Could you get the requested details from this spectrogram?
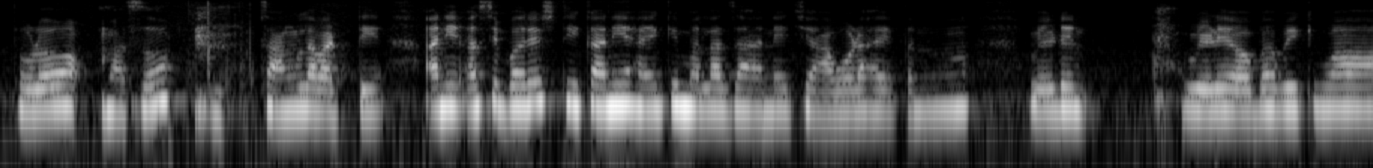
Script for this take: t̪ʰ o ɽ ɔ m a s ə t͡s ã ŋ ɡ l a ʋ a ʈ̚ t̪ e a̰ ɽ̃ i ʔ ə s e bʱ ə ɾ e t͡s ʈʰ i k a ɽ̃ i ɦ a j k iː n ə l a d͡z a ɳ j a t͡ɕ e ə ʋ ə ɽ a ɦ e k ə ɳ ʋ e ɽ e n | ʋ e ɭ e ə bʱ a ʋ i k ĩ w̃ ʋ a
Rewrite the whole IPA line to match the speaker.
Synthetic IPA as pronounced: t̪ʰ o ɽ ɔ m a s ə t͡s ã ŋ ɡ l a ʋ a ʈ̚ t̪ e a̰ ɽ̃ i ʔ ə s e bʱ ə ɾ e t͡s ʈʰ i k a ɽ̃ i ɦ a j k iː m ə l a d͡z a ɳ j a t͡ɕ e a ʋ ə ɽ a ɦ e p ə ɳ ʋ e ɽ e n | ʋ e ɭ e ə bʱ a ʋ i k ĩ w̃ ʋ a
